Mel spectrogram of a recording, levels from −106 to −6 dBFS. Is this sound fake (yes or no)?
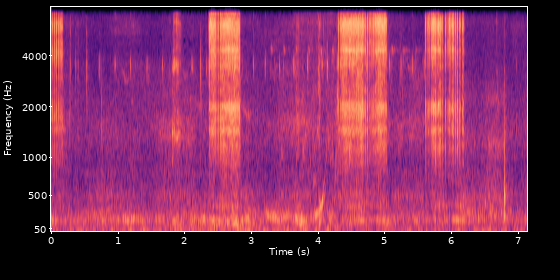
yes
